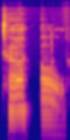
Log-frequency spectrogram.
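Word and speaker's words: To Øl: The World Domination is technically pronounced ta-ul. Ta-ul. It means two beers in Norwegian.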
